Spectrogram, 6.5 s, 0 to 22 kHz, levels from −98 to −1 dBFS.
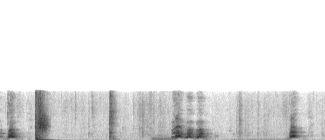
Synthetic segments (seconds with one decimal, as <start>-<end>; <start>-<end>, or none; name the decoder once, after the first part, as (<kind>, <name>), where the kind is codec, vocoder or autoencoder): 1.0-2.4 (vocoder, Vocos); 3.0-3.5; 5.3-5.9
